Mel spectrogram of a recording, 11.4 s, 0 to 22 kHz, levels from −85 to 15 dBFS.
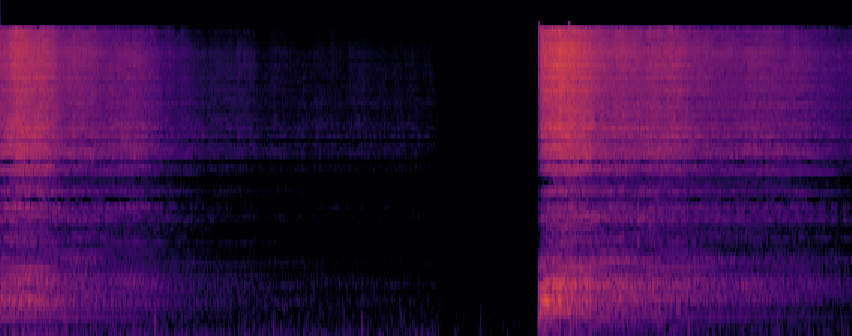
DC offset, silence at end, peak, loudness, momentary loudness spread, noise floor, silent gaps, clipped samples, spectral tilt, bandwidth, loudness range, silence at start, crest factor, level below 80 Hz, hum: under 0.1%; 0 s; -4 dBFS; -23 LUFS; 23 LU; -84 dBFS; none; under 0.1%; 1 dB/octave; 16 kHz; 18 LU; 0 s; 26 dB; -70 dBFS; none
